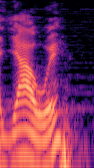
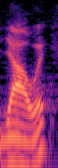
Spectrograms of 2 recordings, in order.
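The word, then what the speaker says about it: Yahweh: este nombre ya ve la explicación corta es ese es el nombre de jehová ese es el nombre de dios o una una aproximación a lo que era la pronunciación original del nombre que nosotros tenemos en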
